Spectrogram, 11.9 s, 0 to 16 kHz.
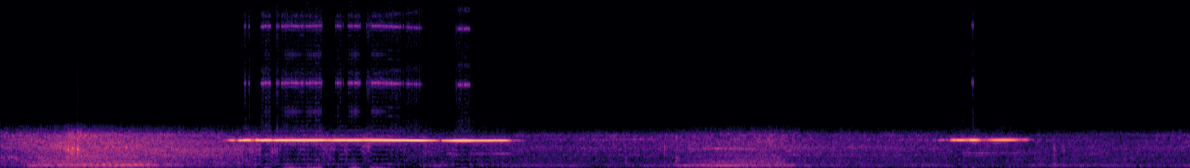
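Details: Jeep SRT-8 with Stillen slotted rotors and Hawk LTS pads: piercing high brake squeal returning in repeated bursts over rolling noise as the SUV slows. The typical squeal now won't go away.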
